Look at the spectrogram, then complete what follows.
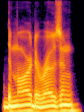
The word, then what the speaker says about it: DeMar DeRozan: DeMar DeRozan.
